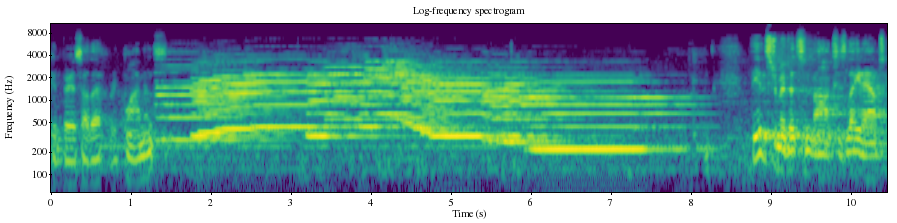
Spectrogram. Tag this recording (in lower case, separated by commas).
organ, music, piano, speech, musical instrument, keyboard (musical)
